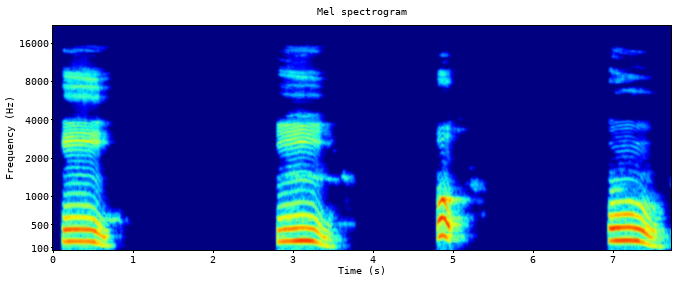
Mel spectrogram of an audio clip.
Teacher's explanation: देखिए जैसे यहाँ पे लिखा है छोटी ई बड़ी छोटा ऊ बड़ा ऊ ऐसे लिखा है ना, तो इनको उच्चारण करने में हमारे मुख बंद से लगभग बंद जैसे होते हैं और जीभ ऊपर उठी होती है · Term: संवृत स्वर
